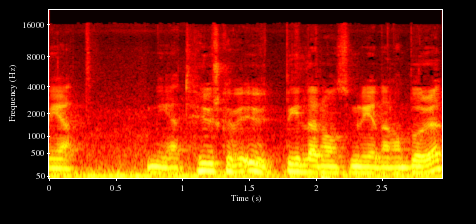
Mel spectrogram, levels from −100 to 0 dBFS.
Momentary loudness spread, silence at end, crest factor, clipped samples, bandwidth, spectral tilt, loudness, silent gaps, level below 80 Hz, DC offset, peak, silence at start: 8 LU; 0 s; 12 dB; under 0.1%; 16.5 kHz; -7.5 dB/octave; -21 LUFS; none; -28 dBFS; under 0.1%; -6 dBFS; 0 s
